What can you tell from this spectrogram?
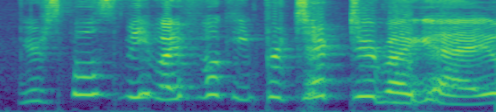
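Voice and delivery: high, loud indignant yell; mock outrage. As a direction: berate your useless bodyguard. [name] angry at protector.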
